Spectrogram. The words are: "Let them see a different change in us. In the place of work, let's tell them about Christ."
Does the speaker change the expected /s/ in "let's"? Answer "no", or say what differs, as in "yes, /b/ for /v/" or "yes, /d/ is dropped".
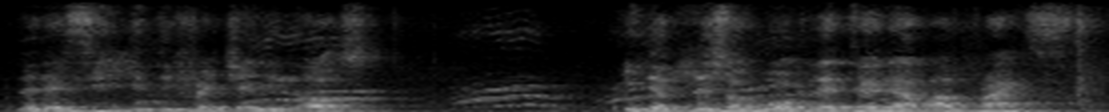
yes, /s/ is dropped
